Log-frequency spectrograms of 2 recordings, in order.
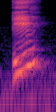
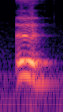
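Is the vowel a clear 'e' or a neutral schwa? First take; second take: clear e; schwa. First: The vowel is a clear, open 'e' sound. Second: The vowel is a neutral, inward schwa sound. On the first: The speaker calls it wrong. "Ela não tem o som E" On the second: The speaker calls it right. "ela tem o som E"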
